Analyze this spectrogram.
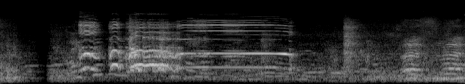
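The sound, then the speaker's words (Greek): A rooster crows loudly with a long, strained call, while other chickens cluck and squawk around it amid the bustle of a busy market in Fez, where buyers choose a live chicken that is then prepared for them. “Εδώ επιλέγεις ποια κότα θέλεις, λες αυτήν, την παίρνουν μέσα και στην παραδίδουν έτοιμη.”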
